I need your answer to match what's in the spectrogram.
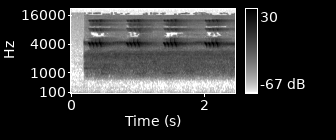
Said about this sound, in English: We'll put crickets in. Yeah, that's the appropriate place to use that. Yes, I've been looking for a place to put crickets.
